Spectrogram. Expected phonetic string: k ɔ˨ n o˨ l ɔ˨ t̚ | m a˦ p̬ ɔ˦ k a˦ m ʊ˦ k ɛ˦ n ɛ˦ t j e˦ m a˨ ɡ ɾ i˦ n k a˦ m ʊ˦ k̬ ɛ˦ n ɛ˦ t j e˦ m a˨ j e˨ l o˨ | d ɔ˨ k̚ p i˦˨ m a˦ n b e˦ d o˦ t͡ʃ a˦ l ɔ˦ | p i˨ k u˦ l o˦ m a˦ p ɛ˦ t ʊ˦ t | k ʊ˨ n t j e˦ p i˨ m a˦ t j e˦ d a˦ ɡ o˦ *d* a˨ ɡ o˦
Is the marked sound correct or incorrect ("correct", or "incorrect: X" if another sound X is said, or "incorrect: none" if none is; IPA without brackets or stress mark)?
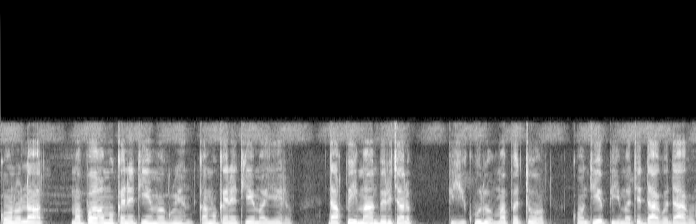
correct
